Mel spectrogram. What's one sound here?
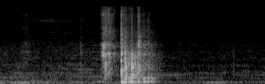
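A knife slides out of a stiff sheath with a scrape.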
